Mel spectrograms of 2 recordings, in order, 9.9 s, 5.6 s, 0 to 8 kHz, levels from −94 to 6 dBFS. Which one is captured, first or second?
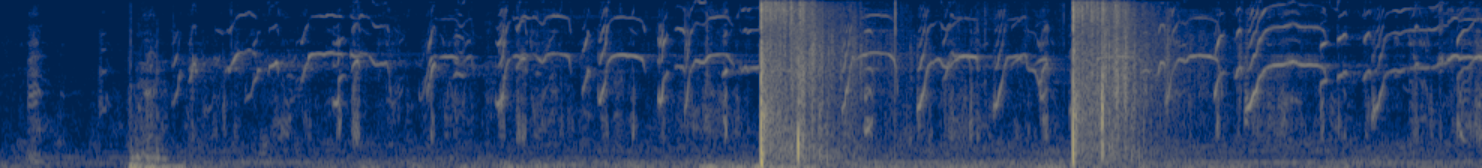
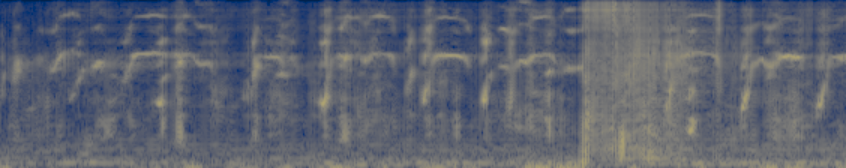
first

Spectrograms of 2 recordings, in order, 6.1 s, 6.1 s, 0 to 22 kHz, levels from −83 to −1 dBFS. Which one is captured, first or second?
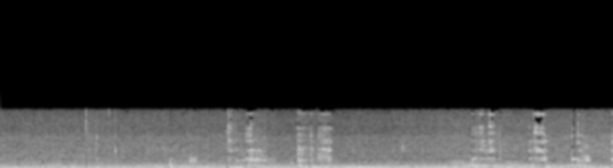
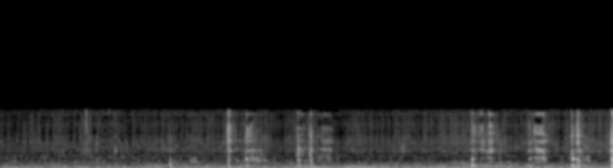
first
